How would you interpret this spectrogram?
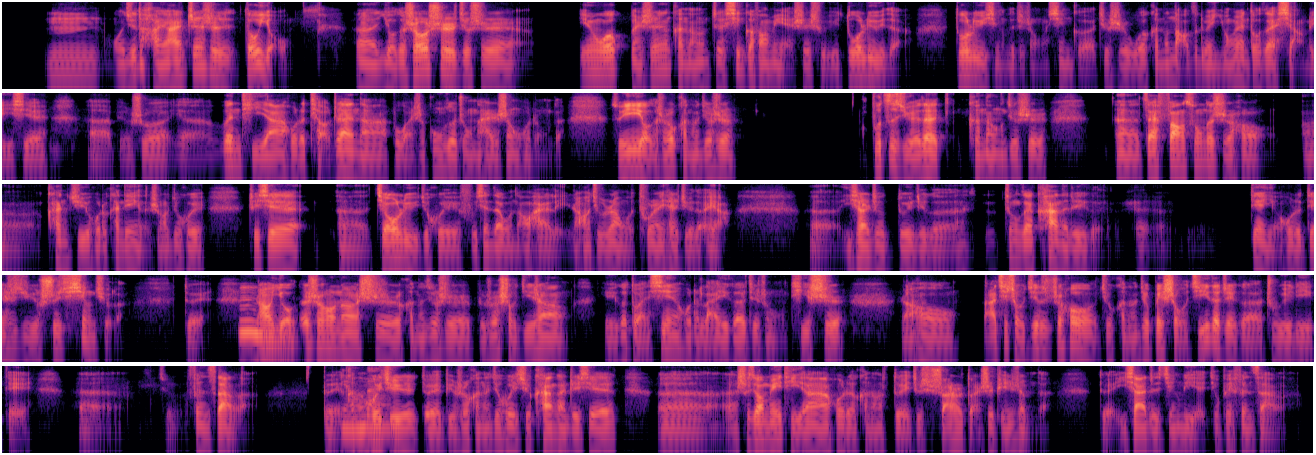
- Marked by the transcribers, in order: none
- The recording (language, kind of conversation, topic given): Chinese, advice, 看电影或听音乐时总是走神怎么办？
